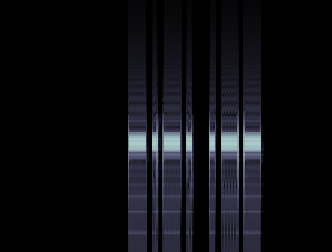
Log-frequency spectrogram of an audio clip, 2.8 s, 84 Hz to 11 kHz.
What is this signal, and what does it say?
Morse code, heard as a keyed tone, about 25 wpm, 700 Hz. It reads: CW
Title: Top 180 QSO Elements 25wpm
